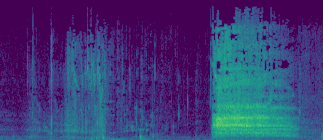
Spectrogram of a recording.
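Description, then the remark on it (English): Someone takes a drink of water for a dry throat: a brief soft liquid sound and faint swallow, then a loud breathy exhale or gasp of relief, with no talking. “I got to get a drink.”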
